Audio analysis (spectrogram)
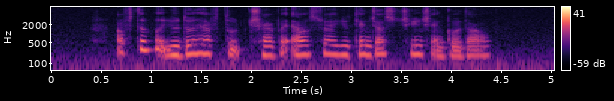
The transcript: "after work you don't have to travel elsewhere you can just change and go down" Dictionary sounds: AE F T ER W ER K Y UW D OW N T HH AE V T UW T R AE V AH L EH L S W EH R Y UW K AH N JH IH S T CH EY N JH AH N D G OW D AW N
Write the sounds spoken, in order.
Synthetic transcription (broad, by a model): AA F T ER W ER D Y UW D OW N T HH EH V T UW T R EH V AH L EH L S W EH Y UW K AH N JH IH S CH EY N JH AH N G OW D AW N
